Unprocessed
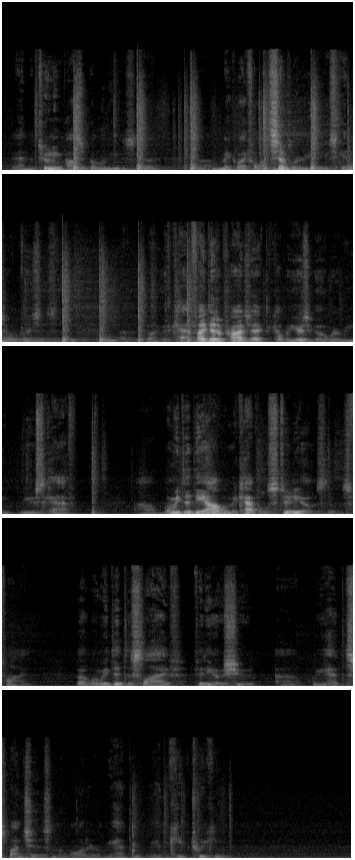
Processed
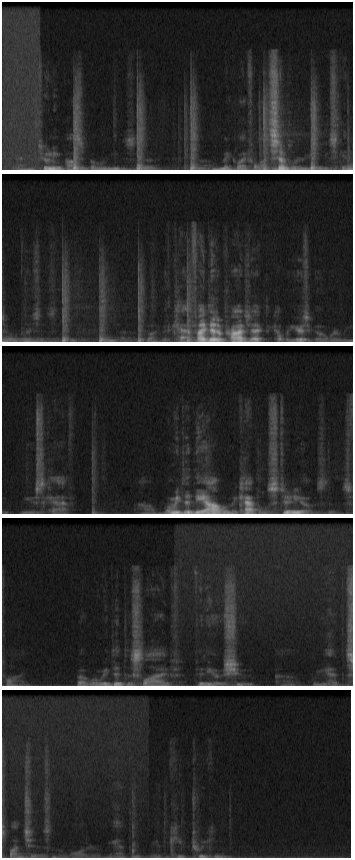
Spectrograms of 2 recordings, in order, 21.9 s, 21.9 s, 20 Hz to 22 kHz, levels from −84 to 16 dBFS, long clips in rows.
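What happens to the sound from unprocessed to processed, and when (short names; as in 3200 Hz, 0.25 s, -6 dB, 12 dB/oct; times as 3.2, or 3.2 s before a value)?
0.47 noise floor step -44 dB -57 dB
7.59–9.92 HPF 280 Hz 6 dB/oct
15.31–19.38 high shelf 7600 Hz +7.5 dB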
